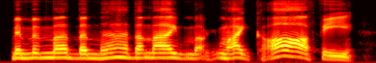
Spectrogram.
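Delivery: high, loud stutter; agitated stammer. Acted. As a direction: stammer helplessly toward the word. Maledict stammers about stolen coffee.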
